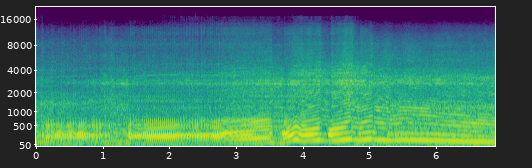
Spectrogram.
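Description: A motorcycle engine revs hard through a wheelie, loud and close, its pitch climbing and dipping in several sweeps, with a brief drop as the throttle eases before it surges again and holds a steady drone.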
